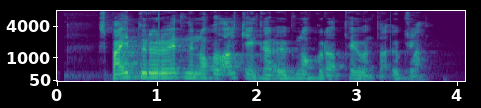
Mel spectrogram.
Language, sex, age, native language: Icelandic, male, 30-39, Icelandic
